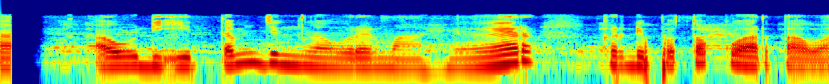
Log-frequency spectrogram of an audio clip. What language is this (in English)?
Sundanese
